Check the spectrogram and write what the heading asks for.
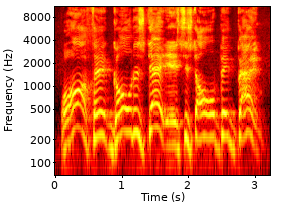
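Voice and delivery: exaggerated British Hawking answer; hammed-up British pronouncement; mock British accent. Host as Hawking answering on the world, mock British accent. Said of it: "sound like a British".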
